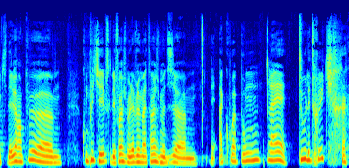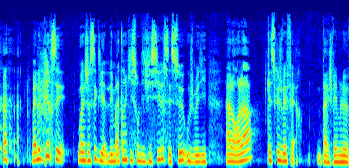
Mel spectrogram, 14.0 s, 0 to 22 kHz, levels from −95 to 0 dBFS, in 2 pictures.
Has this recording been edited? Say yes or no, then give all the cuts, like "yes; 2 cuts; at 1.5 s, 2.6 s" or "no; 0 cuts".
no; 0 cuts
